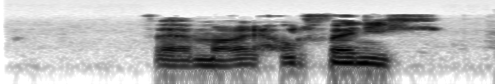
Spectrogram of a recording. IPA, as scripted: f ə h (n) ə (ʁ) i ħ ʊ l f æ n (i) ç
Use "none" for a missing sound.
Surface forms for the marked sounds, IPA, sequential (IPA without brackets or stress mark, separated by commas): m, ʁ, i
